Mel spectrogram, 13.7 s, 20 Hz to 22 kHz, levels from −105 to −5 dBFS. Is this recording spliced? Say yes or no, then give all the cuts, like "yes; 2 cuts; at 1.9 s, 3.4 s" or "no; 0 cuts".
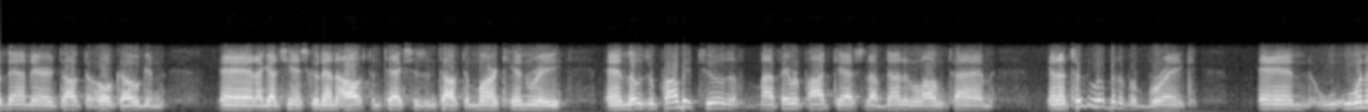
no; 0 cuts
